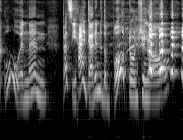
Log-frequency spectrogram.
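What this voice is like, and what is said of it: Exaggerated Minnesota accent. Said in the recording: “my Minnesota accent ... I made sure to not sound like ... Because it could have sounded like that.”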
